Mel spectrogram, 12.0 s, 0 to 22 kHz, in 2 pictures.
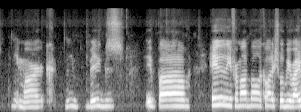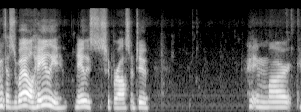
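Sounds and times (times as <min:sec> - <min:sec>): faint steady hum: 0:00.0 - 0:12.0
faint ticks: 0:09.1 - 0:11.0.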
